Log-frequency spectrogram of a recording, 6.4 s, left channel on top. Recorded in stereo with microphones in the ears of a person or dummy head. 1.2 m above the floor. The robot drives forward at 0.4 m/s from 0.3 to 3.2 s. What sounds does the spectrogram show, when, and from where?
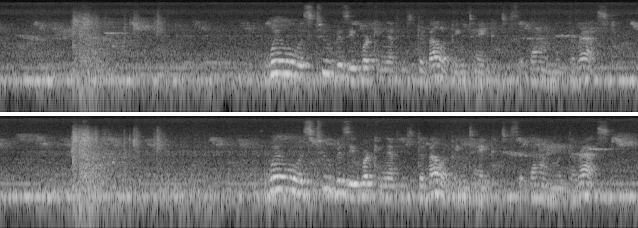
0.7 s a gunshot: 20° right (ahead or behind), 0.5 m; by 1.7 s 10° right (ahead or behind), 0.8 m
2.6 s a woman speaking: 5° left (ahead or behind), 1.0 m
